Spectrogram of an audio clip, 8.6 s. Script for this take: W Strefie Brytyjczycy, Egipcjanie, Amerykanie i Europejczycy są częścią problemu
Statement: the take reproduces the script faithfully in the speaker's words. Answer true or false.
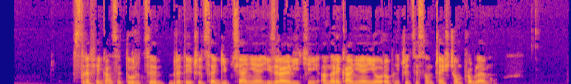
false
